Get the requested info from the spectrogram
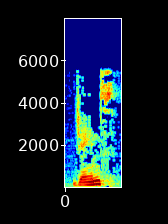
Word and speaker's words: James: In fact, there was this one guy, he couldn't pronounce my name, James, so he called me Jame.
